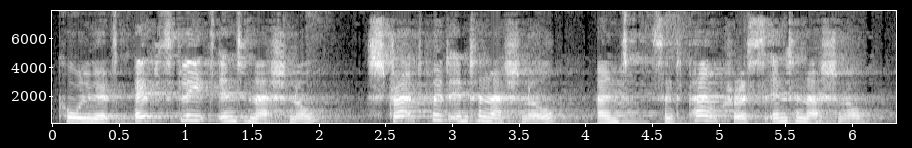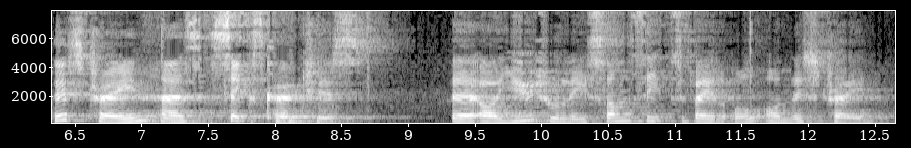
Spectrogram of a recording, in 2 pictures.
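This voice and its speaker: A woman's voice: on the high side, expressive, unhurried, distant mic. A woman with a British accent making formal, automated railway platform announcements in segmented phrases over a station's public address system. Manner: formal, segmented phrasing pieced from recorded fragments. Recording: echoey station tannoy from afar, loud noise. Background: station ambience, train and vehicle noise.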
